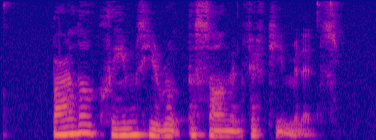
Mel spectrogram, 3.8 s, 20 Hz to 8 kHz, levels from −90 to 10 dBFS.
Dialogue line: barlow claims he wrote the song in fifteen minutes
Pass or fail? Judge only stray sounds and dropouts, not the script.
pass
